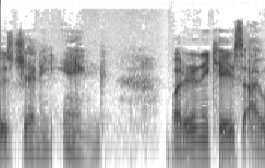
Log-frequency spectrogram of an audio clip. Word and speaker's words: Aang: you got the pronunciation right. Ing, spelled it I-N-G, or Aang, spelled it E-N-G, work. You should hear how it's pronounced in Chinese. Mark, did you get the pronunciation because Kim Aang was the Yankees assistant GM? Now, apparently, Steven has much more tolerance for multiple pronunciations than Alan. So, Alan, I apologize, and Steven, I apologize, and I will make every attempt to pronounce it Ing from now on.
